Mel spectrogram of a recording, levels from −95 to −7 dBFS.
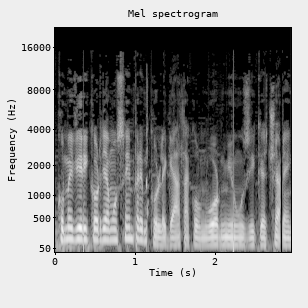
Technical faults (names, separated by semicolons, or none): underrun with held sample; damaged data in a compressed stream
